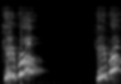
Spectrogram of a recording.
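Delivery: shrill, angry voice rising very high. Impersonating an aunt who would get mad at people, mock-mad Aunt Martha, voice going up. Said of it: "her voice would go up".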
